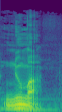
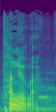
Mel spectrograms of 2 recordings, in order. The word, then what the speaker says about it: pneuma: In Greek, the word is pneuma, or as some pronounce it, panuma. In English transliteration, pneuma would be P-N-E-U-M-A.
